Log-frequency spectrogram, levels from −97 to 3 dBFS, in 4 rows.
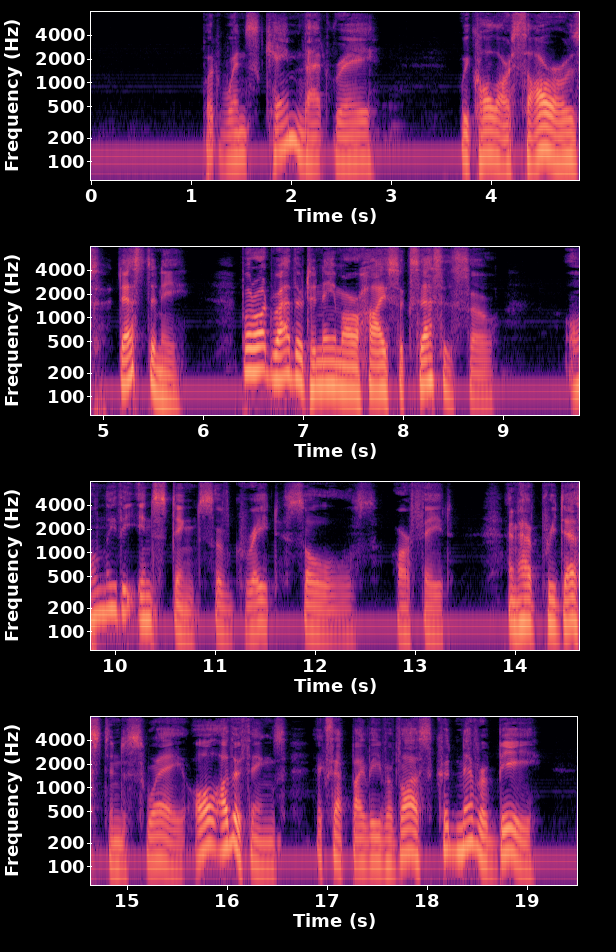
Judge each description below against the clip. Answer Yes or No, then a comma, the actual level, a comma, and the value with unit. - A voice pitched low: Yes, low, 120 Hz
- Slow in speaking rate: Yes, slow, 130 wpm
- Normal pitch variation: Yes, average, 4.2 semitones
